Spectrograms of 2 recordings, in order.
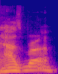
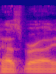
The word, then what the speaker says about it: Hasbara: to a podcast that you did on Bad Hasbara. Did I pronounce that right? Yeah, about Hasbara, yeah, with Matt Lieb.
